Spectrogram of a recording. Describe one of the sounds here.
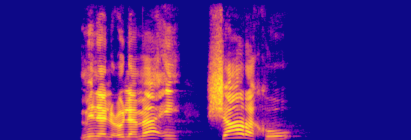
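A middle-aged man speaks emphatically into a close microphone.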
